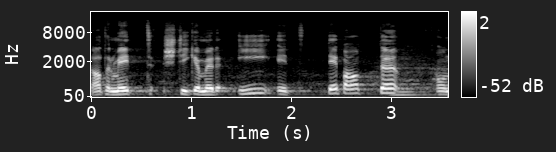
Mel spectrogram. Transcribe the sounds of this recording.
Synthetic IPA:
d̥ɑdəɾmɪtʃtiːɡəməɾiːɪtd̥ɛbɑtːəʊ

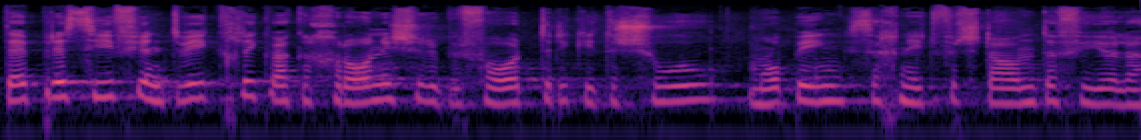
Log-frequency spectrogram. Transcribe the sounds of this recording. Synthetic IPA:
d̥ɛpɾɛsiːfiɛntʋɪkʰlɪɡʋæɡəɾχɾoːnɪʃəɾybəɾfɔɾdəɾiɡɪd̥əɾʃuəlmɔbɪŋsɪχnɪtfəɾʃtɑnd̥əfyːələ

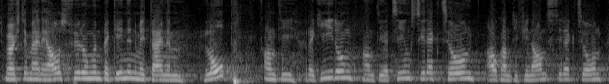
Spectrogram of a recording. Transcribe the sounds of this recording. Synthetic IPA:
ɪçmœçtəmaɪnəaʊsfyːʁʊŋənbəɡɪnənmɪtaɪnəm | loːb | ɑndiːʁɛɡiːʁʊŋɑnd̥iːɛɐt͡siːʊŋsd̥iʁɛkt͡sjoːnʔaʊxɑndiːfinɑnt͡sd̥iʁɛkt͡sjoːn

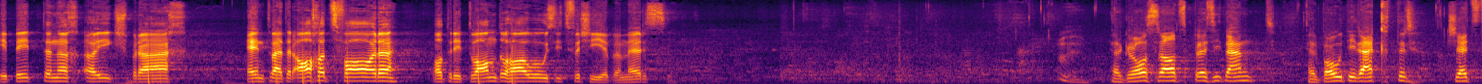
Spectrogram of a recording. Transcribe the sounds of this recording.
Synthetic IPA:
ɪb̥ɪt̪ːənəχœʏikʃpɾæːχ | ɛntvɛd̪əɾʔɑχət͡sfɑːɾəʔɔd̥̪əɾɪt̪ʋɑnd̪l̩ɦɑwuːsit͡sfəɾʃiəbəmɛɾsi | hɛɾɡɾoːsɾɑːt̪spɾɛsid̪ænt̪ | hɛɾbowdiɾækʰt̪əɾkʃɛt͡st

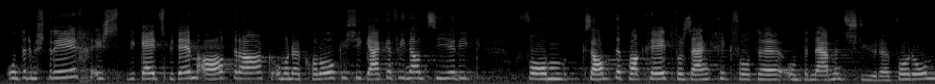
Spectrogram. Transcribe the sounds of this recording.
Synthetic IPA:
ʔʊntəɾəmʃtɾɪːχɪʃɡ̥ɛɪtsb̥idɛmʔɑːtrɑːɡ̥ʊmənœkʰoloːɡiʃiɡæɡ̥əfinɑnt͡siəɾik | fɔmksɑmtəpʰɑkʰχeːtfoɾsæŋkχɪkfɔd̥əʊntəɾnæmənsʃtyːɾəfɔɾʊn

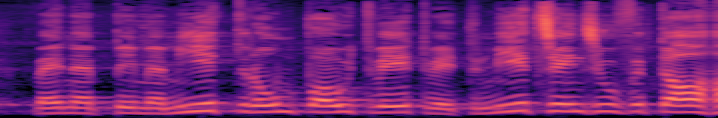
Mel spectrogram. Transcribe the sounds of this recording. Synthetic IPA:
ʋɛnəb̥ɪməmiətəɾʊmpɔwtʋɪːtʋɪːt̚d̥əɾmiətt͡sɪnsuːfətɑː

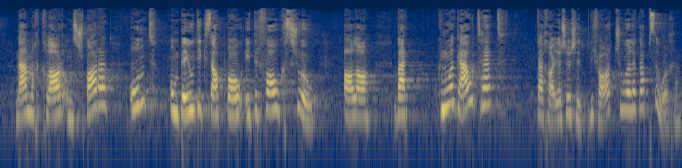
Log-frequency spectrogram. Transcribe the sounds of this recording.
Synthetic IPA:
næmləχkχlɑːɾʊmsʃpɑɾəʊndʊmbɪldiksɑpːɔwʔɪdəɾfɔlkχsʃuəw | ʔɑːlɑː | ʋæːɾ | knuəɡælthɛt | d̥æːχɑjɑʃʏʃɪt̚prifɑːtʃuələɡɑːpsuəχə

